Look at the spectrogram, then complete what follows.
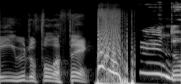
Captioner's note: record scratch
